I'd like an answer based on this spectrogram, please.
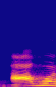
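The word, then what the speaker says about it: hour: स्टडेंट क्योंकि ये आपका लिख तो रहे हैं हम एच से लेकिन जब हम इसको प्रोनाउंस करते हैं तो प्रोनाउंस करने के अनुसार ें क्या आता है आवर आता है और ये जो आवर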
